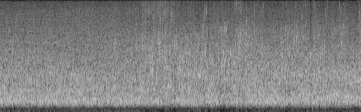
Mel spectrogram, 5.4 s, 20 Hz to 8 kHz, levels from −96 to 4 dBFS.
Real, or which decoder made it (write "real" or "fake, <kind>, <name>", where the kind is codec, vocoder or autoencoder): real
